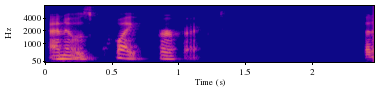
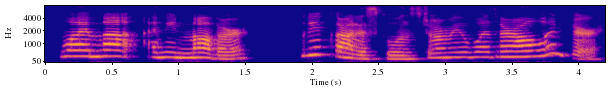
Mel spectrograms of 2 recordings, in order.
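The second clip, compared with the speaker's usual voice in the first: higher, louder pleading protest; eager protest; 5 semitones higher, 4 dB louder than usual. A narrator's reading. Tom arguing with Mother to go, loud eager protest. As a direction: press the point to win mother over.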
